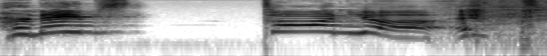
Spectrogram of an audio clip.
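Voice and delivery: very high, shrill shouted yell. Declaring a character's action at a door, then yelling in character. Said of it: "and then yell".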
